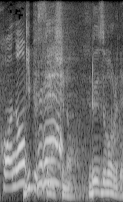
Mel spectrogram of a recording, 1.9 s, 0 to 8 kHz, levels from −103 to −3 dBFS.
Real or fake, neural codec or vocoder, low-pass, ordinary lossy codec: real; none; none; none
